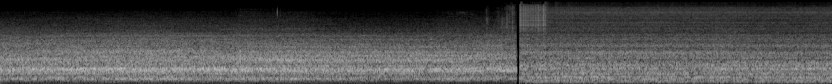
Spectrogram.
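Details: Ruud gas furnace that wouldn't fire up, burner running while gas pressure is checked and the gas valve adjusted, set to 35: steady even burner roar with a tone shift during adjustment, no popping or rumble; firing normally.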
